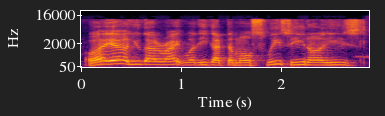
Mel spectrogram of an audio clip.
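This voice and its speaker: A man joining a casual sports debate with lively, laughing asides. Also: high-pitched, a little fast.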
